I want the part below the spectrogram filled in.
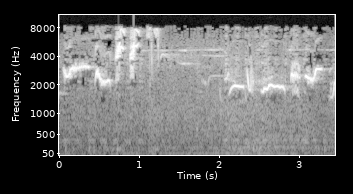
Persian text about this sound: ای پرنده ها چطور است؟ پرنده کلش پرنده های خوش آواز است. سایره است، گلسر است، کنری است. شما سیل کنین، خوب سیل کنین، دقیق شوید. ای پرنده ها را از کجا آوردین؟ ای پرنده ها از خارج خریداری شده.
